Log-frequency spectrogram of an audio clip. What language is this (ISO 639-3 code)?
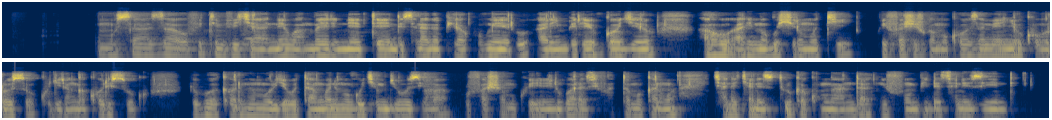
kin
